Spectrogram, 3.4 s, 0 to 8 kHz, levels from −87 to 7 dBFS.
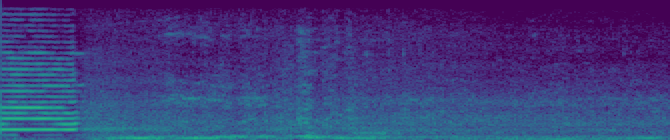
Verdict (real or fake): real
